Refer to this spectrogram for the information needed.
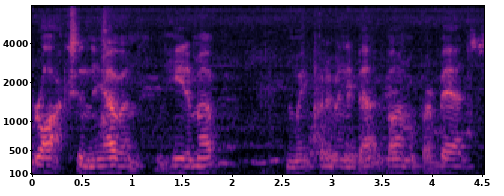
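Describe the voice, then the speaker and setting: A man with a Utah accent at a medium pitch and moderate pace, with audible room echo and noticeable background noise. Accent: rural Utah American. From Utah, Cache Valley. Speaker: family elder telling his life story. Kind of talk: oral history interview. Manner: halting. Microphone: poor recording quality.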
